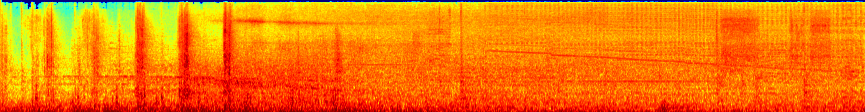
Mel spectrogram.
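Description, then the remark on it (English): A spaceship appears and descends on a stage with a heavy, steady low rumble, broken by several sharp thuds early on and a thin high tone gliding slowly downward. It stays loud throughout, with no voices. “A ship has just appeared.”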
